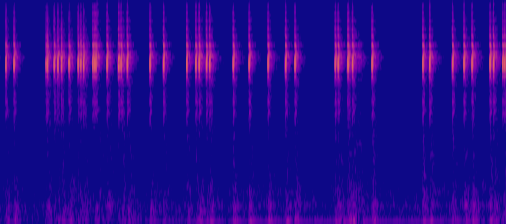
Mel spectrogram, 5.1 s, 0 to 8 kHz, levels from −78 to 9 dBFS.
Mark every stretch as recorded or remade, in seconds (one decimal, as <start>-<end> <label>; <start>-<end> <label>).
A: 0.0-5.1 recorded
